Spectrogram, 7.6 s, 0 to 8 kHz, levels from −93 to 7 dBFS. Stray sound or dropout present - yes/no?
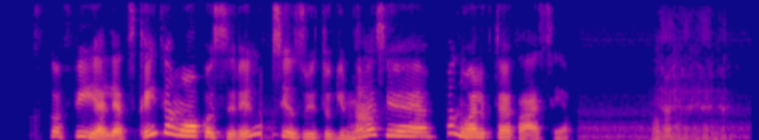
yes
